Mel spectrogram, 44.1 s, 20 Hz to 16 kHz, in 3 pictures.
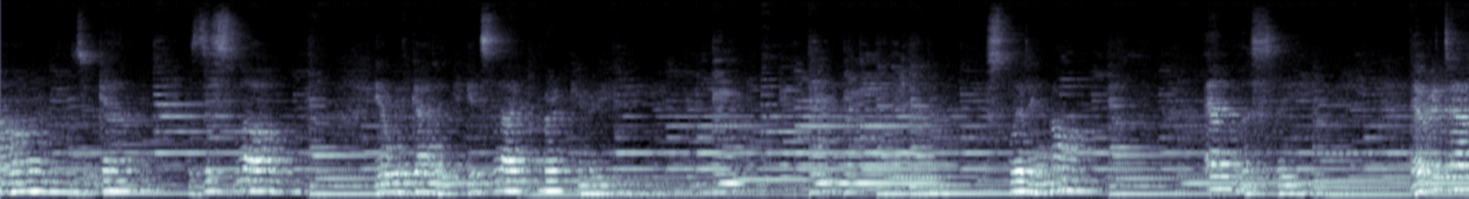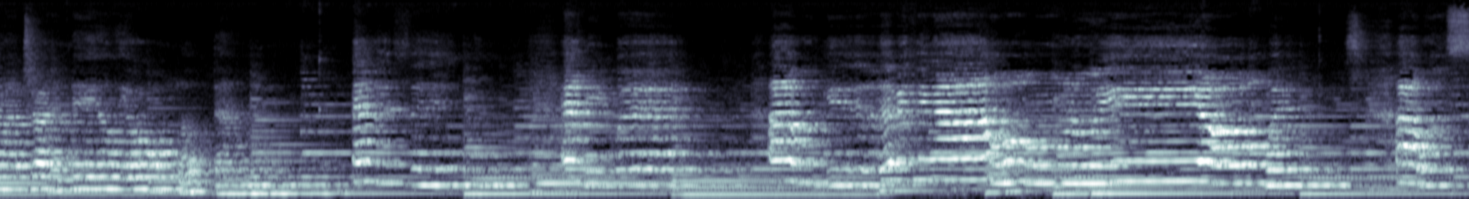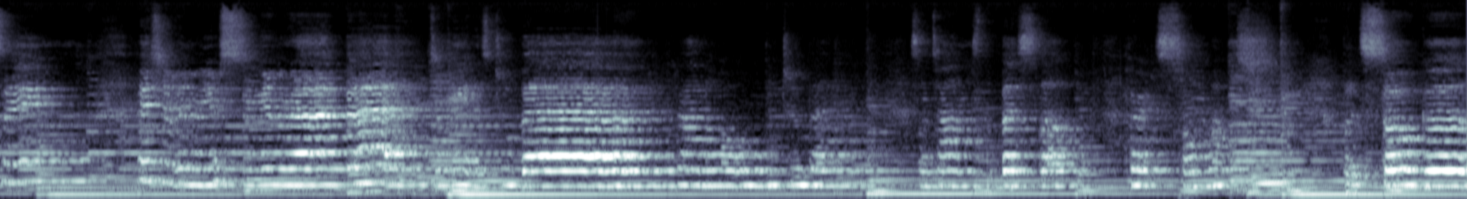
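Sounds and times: acoustic guitar chords: 0.0 - 44.0
woman singing: 0.0 - 44.0.

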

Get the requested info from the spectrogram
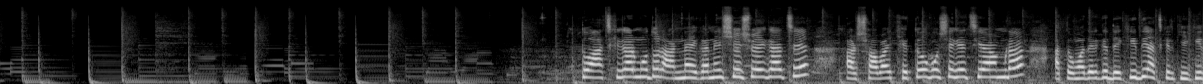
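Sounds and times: woman speaking: 5.5 - 12.0.

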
